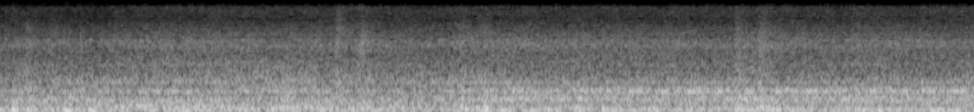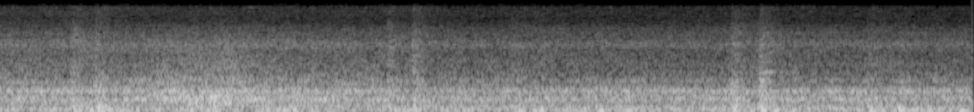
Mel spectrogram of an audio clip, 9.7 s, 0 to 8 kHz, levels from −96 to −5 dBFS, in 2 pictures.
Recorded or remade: recorded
